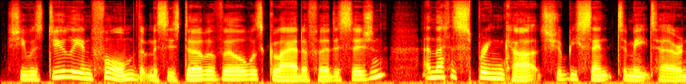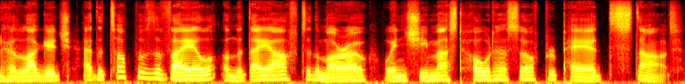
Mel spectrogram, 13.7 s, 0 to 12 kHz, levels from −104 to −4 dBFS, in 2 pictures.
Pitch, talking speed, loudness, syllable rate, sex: 130 Hz, 200 wpm, -19 LUFS, 4.7 syllables/s, male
